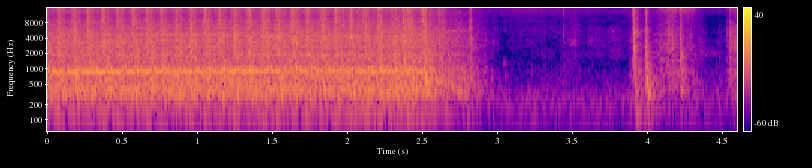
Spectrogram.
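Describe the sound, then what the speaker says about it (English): A sewing machine runs steadily for a few back stitches on a bucket hat, loud and continuous with a rapid mechanical whir, then stops abruptly, followed by quiet and a few small clicks. "Give a couple back stitches."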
